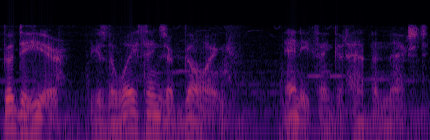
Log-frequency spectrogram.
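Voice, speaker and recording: A super deep gravelly hero teammate in a game, reassuring, muffled narrow sound w music. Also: male voice, very animated, normal speed, exaggerated voice. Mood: steady, wary. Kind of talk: video game voice acting.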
